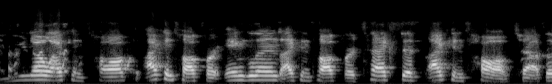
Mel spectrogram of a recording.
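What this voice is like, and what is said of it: Southern twang. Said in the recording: “southern twang just came right out”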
